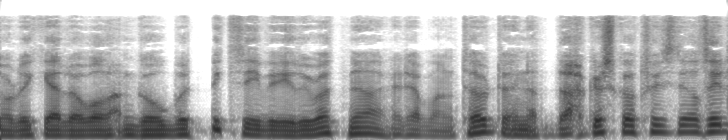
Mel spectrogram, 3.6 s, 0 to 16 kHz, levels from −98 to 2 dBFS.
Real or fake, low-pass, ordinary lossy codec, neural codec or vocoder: fake; 10.8 kHz; MP3, 64 kbps; codec, 16 kHz in and 24 kHz out, 0.4 kbps, LongCat-Audio-Codec, four codebook decoder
